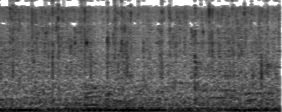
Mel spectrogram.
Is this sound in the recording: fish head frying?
yes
